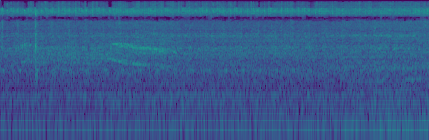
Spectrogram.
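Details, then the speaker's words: Hiab knuckle boom truck diesel at idle with the park brake set: the rumble firms up and idle rises slightly as the PTO is switched on. "you'll hear it idle up showing that the pto's on"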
